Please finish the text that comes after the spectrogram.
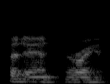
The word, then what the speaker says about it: Padan Aram: You had a little problem there pronouncing the Pat in there around? Padan Aram.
